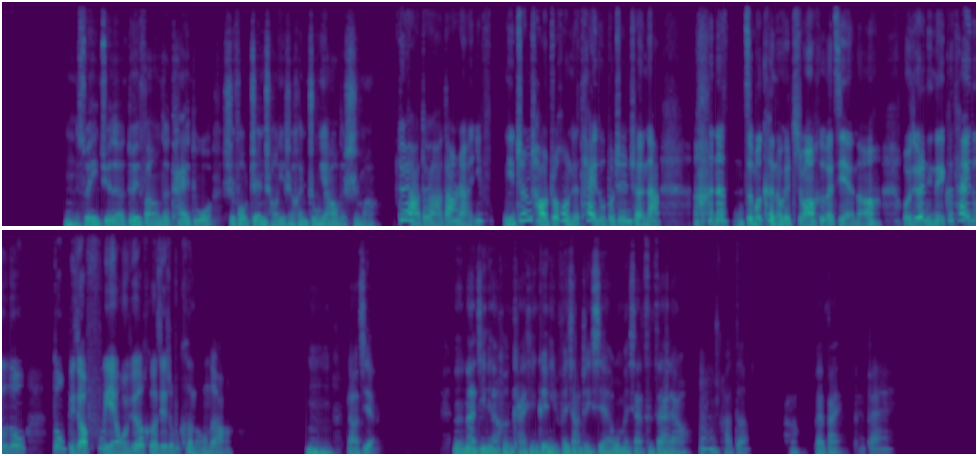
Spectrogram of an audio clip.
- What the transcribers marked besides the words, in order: chuckle; laughing while speaking: "和解呢？"
- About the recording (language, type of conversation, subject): Chinese, podcast, 有没有一次和解让关系变得更好的例子？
